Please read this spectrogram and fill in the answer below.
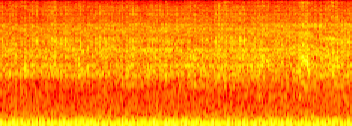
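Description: Battery-powered TOMY TrackMaster toy engine running along plastic track, a steady motor-and-wheel noise with a low hum under it.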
